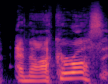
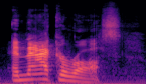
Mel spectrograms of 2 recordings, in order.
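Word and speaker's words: Anacharos: So, it's Anacaros in my accent, but it's a N A C H A R O S. Anarchy. It's Anacaras. But I don't I don't pronounce A's that way.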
